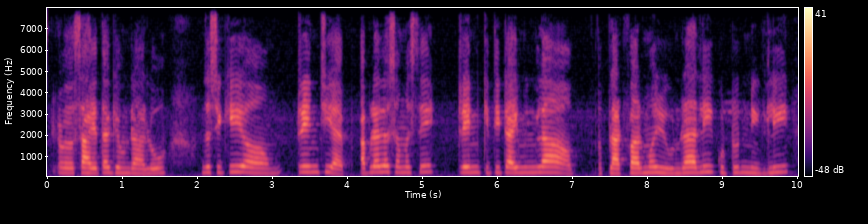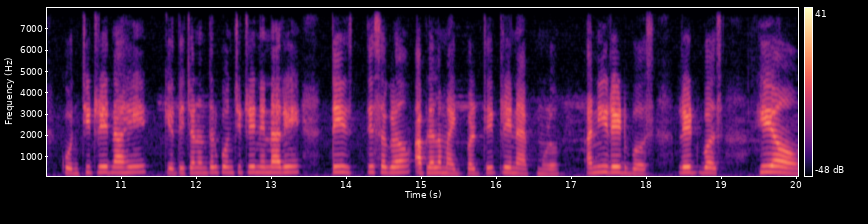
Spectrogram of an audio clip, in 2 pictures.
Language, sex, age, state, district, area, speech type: Marathi, female, 18-30, Maharashtra, Washim, rural, spontaneous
